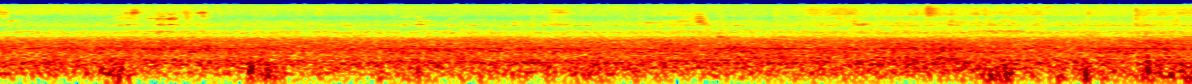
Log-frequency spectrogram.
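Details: Continuous outdoor rumble like passing traffic or a train dominates, with a few faint knocks and no clear animal call.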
